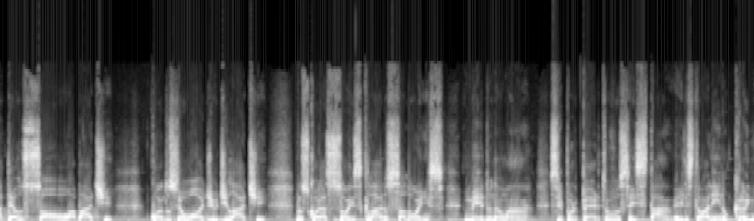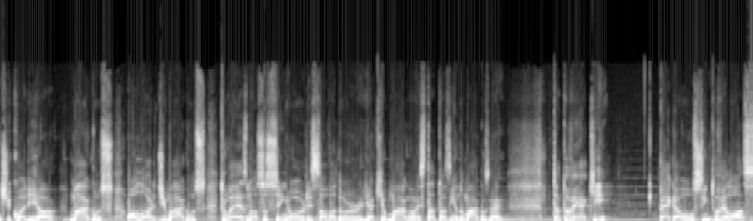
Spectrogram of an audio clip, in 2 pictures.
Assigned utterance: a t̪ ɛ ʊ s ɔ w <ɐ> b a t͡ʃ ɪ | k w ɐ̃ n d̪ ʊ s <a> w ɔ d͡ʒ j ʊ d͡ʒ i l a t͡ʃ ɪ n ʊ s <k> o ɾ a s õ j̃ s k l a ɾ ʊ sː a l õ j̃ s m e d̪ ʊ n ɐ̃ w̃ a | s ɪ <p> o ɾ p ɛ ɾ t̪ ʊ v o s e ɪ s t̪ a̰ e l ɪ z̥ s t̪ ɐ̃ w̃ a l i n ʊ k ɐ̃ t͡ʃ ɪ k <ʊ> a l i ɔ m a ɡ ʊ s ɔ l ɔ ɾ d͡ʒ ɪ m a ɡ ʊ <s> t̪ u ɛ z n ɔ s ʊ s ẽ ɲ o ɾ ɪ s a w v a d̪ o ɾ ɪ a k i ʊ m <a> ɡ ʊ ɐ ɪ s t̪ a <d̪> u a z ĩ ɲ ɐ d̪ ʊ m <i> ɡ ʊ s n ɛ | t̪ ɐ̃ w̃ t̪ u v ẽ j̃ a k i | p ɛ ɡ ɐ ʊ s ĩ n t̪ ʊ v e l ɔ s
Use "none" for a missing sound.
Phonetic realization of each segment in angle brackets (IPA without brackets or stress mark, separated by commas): a, e, k, p, ʊ, s, a, t̪, a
